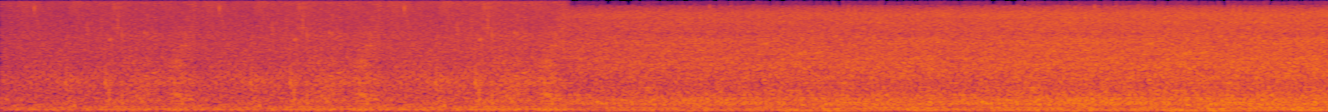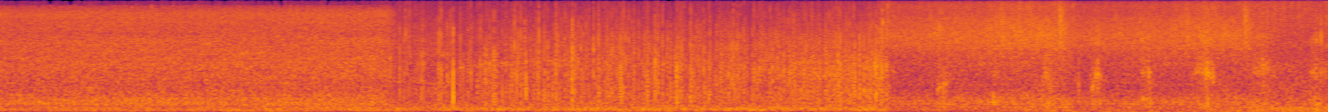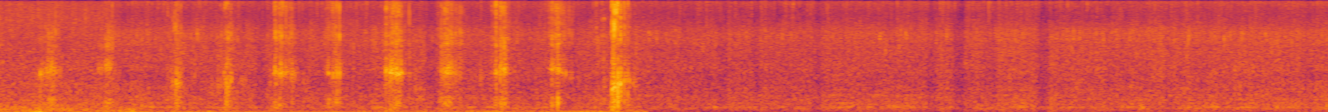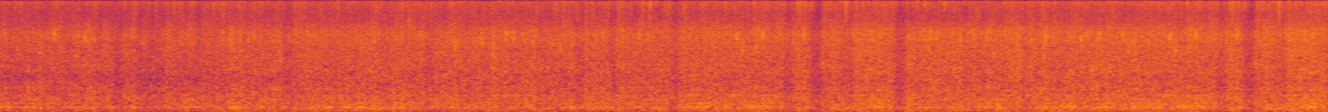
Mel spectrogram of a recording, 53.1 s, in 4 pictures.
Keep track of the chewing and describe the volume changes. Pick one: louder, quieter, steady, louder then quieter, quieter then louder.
louder.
